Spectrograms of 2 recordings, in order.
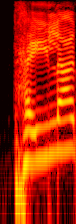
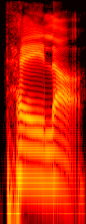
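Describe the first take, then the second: First: "थैला" as tha-ee-la, gliding to ee; old-style "tha-ee-la" for थैला; wrong, old pronunciation. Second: "थैला" with open ae, much lower pitched; correct modern pronunciation. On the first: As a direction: say थैला with a split a-ee vowel. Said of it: "नहीं". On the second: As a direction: say थैला as "thae-la", no ee glide. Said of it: "ऐ का उच्चारण करना". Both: Shown as a demonstration.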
